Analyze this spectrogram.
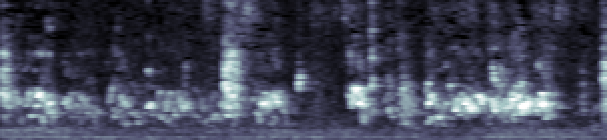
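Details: Pet budgerigars (parakeets) eating cherry tomatoes, giving a busy stream of soft, scratchy chirps and short warbles that overlap continuously over a steady background hiss.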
